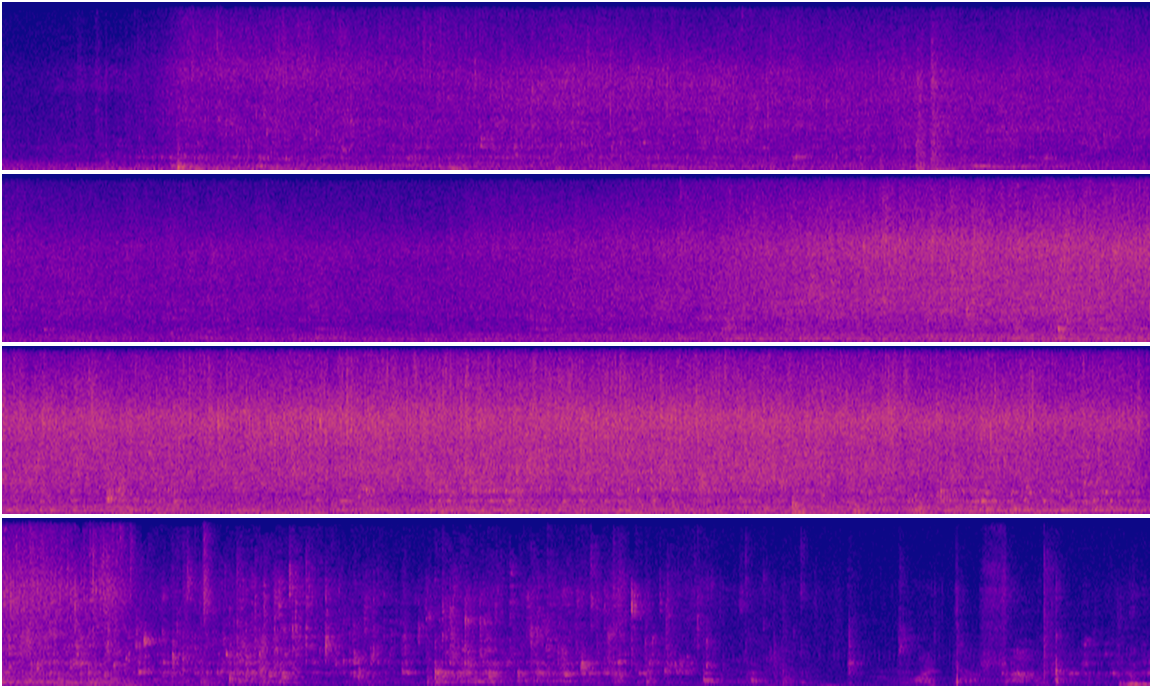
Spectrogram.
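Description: Water running steadily from a bathroom faucet, growing much louder partway through and then cutting off a few seconds before the end, leaving scattered small sounds.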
